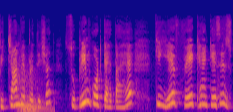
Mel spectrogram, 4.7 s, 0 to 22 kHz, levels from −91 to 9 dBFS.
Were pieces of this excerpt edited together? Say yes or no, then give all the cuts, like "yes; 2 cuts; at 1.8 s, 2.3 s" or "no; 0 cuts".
no; 0 cuts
